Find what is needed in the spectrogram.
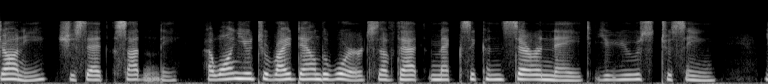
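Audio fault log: No faults are heard in this speech audio.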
